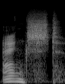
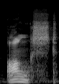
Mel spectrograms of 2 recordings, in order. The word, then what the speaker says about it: Angst: The first headline that is grabbing my attention: Rammstein premiere Angst, or if I were to use proper pronunciation, Angst, single and video.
